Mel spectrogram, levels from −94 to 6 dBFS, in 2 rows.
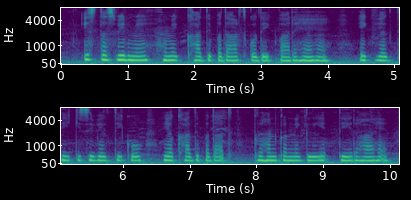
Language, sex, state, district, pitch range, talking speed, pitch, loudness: Hindi, female, Bihar, Kishanganj, 200-215 Hz, 160 wpm, 205 Hz, -26 LUFS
